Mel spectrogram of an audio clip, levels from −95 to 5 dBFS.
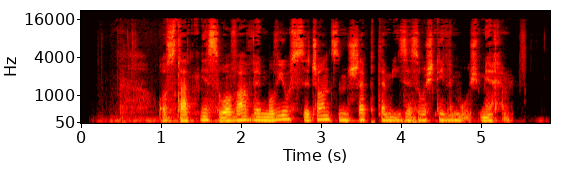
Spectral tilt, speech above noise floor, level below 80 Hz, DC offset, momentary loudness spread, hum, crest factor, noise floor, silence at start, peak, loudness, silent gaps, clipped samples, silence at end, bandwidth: -4 dB/octave; 21 dB; -54 dBFS; under 0.1%; 20 LU; none; 22 dB; -52 dBFS; 0.35 s; -10 dBFS; -31 LUFS; none; under 0.1%; 0.1 s; 16.5 kHz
